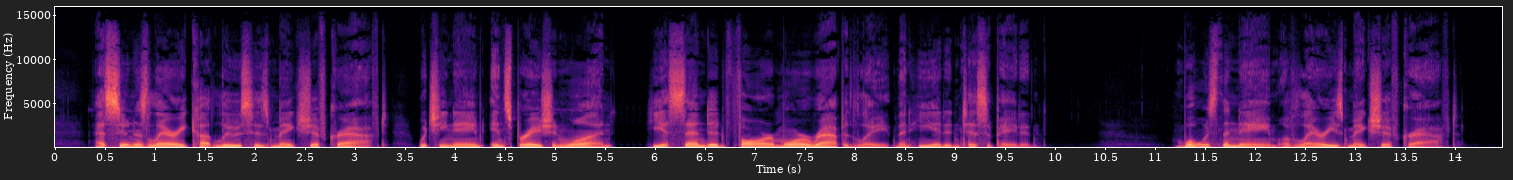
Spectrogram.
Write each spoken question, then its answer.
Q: What was the name of Larry's makeshift craft?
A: Larry's makeshift craft was named Inspiration 1.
